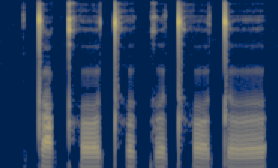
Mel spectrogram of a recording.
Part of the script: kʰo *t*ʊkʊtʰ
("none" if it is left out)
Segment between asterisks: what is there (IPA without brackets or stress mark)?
tʰ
